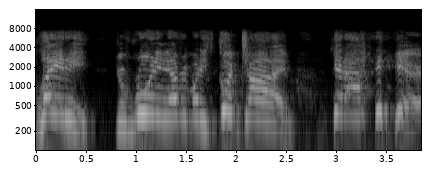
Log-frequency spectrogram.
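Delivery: furious, high-pitched, loud angry yelling. Recounting getting up to confront the lady in the theater, retelling own yell. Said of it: "And I yelled at her".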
